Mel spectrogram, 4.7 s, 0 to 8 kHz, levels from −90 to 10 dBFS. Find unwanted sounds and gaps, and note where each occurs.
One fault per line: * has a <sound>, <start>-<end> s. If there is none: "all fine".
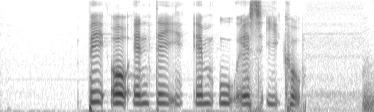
all fine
